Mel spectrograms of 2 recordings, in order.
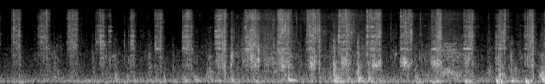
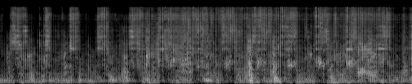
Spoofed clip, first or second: second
